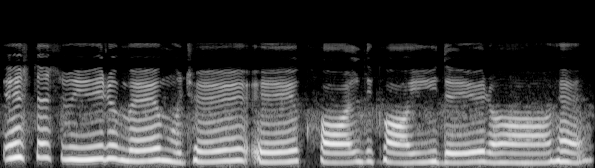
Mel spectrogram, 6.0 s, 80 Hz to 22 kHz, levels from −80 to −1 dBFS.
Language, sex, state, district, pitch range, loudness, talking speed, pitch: Hindi, female, Madhya Pradesh, Katni, 220-265 Hz, -13 LUFS, 100 wpm, 235 Hz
